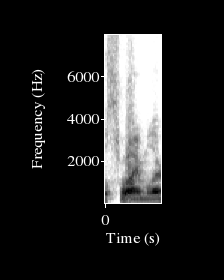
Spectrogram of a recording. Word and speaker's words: Sweimler: are you are you my name is swiler and that's how you pronounce my last name it's a it's a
